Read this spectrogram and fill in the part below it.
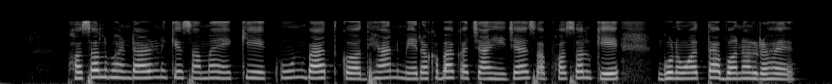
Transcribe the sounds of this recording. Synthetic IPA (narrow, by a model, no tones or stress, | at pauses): pʰəsəlbʱəɳɖaɾəɳ̃kesəməjkekunbat̪kəd̪ʱjanmeɾəkʰbaket͡ʃaɦĩd͡ʒaesəb̚pʰəsəlkeɡuɽ̃wət̪ːabənəlɾəɦɛ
